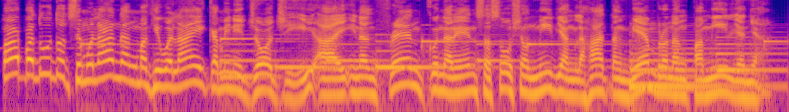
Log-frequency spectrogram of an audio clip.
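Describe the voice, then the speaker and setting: Casting: male Filipino-accented radio drama narrator, higher register, dramatic first-person storytelling, prominent music behind. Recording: loud music bed under voice.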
